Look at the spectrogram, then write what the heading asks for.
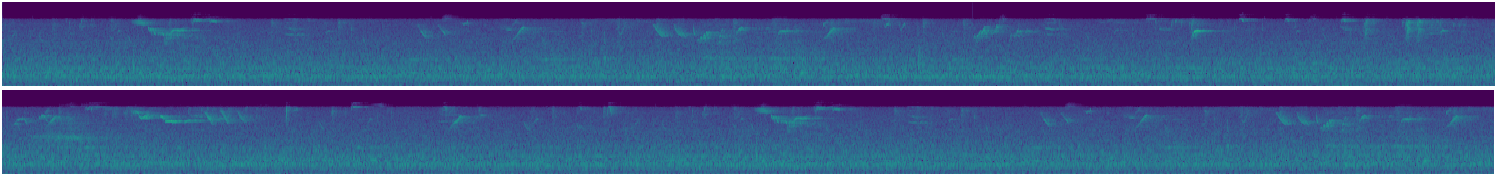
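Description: Small birds chirping in short, quick calls scattered throughout, over a steady background hum.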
